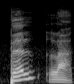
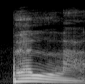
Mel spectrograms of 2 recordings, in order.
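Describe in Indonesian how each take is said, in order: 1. L yang pertama diucapkan jelas dan terpisah. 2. L yang pertama menyatu menjadi satu L ganda. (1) "idhar itu artinya jelas, tidak boleh dibaca seperti ini" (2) "langsung menyatu atau bergabung langsung ke huruf lam yang nomor dua"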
